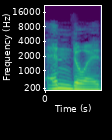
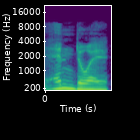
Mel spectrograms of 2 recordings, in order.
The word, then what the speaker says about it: Ndoye: I believe it's pronounced Doi. No, but they pronounce it Endoy. They say Endoy, but every time I just think No Doi.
